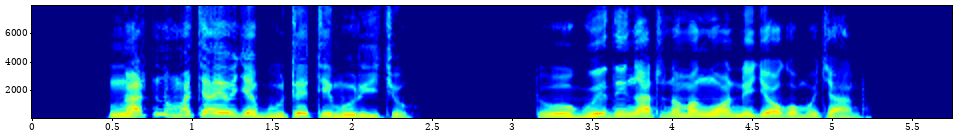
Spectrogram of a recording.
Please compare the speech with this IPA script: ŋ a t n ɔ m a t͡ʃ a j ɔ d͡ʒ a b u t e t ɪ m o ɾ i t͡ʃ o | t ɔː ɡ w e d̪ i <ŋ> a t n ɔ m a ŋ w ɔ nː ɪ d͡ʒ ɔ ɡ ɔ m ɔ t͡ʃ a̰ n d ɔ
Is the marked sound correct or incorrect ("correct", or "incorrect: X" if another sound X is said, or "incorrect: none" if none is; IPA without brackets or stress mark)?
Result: correct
